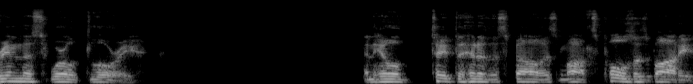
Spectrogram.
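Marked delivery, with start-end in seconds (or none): 0.0-1.3 spoken loudly. A player voicing his character's last words in a tabletop game, saying loudly. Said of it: "he just says loudly".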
